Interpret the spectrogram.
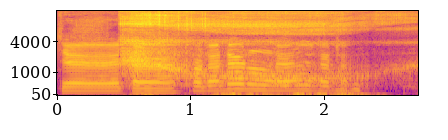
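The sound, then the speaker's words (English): A voice imitates the Final Fantasy VII battle-start sound heard when a fight starts while walking through a field: a loud, sustained buzzing tone that wavers and warbles, then slides into a lower hum, alone for nearly three seconds. “had the same sort of reaction as when you're walking through a field in Final Fantasy VII and a fight starts.”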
